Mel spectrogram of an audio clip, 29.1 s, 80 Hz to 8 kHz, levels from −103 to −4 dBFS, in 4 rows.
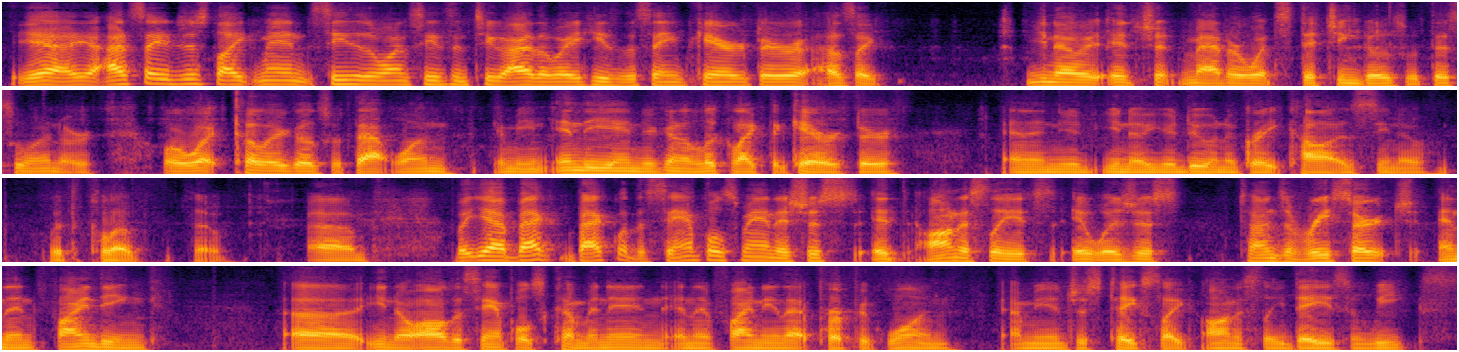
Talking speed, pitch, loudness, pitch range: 235 wpm, 95 Hz, -20 LUFS, 85-110 Hz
